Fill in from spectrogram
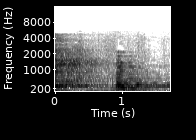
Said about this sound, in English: Margot and Lamont are in the home of the wealthy actor Hugo Zara, owner of the fabulous Ruby of Carval, when suddenly from upstairs they hear the sound of a gunshot.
